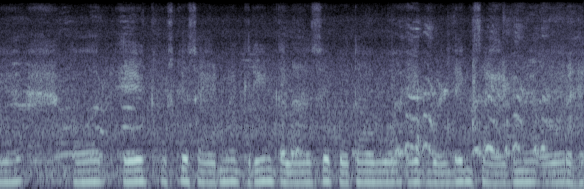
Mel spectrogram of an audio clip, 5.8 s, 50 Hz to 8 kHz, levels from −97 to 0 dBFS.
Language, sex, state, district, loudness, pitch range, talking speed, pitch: Hindi, male, Bihar, Saran, -30 LUFS, 120-130 Hz, 165 wpm, 125 Hz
